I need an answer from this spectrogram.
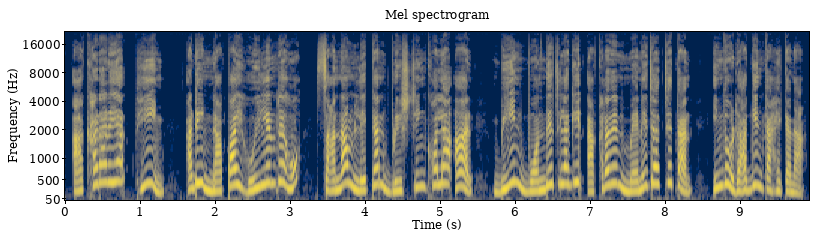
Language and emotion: Santali, angry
